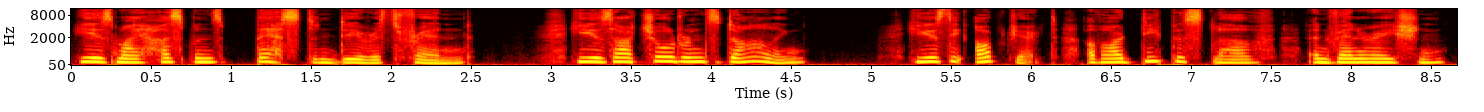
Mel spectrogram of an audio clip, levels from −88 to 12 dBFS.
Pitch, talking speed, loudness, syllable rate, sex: 215 Hz, 160 wpm, -18 LUFS, 4.7 syllables/s, female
